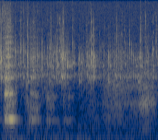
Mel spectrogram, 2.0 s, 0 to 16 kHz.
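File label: Music Village Calm Near; From Dust; PS3; Xbox 360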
